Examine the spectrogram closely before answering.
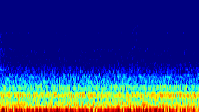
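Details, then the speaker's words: High-mileage Subaru Forester on test drive during major service, cruising: steady low hum drone from the rear under road noise; suspected worn rear wheel bearing or differential, not confirmed. "That's either a rear wheel bearing or the diff is a little bit how you going."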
